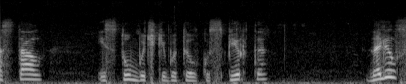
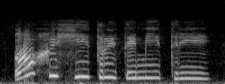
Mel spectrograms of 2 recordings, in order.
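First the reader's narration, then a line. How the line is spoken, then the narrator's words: Drunken laugh. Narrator (Russian): Пьяно засмеялся Коля База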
